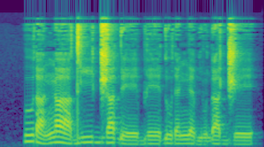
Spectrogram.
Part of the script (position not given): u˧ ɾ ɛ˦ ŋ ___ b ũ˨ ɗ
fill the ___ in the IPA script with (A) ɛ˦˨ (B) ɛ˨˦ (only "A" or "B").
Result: A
